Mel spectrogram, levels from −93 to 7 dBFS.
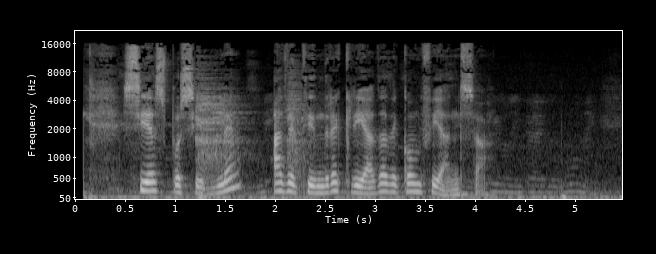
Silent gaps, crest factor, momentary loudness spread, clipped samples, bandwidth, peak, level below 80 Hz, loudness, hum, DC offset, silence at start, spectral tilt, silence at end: none; 20 dB; 19 LU; under 0.1%; 16.5 kHz; -8 dBFS; -44 dBFS; -26 LUFS; none; under 0.1%; 0.1 s; -3.5 dB/octave; 0 s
